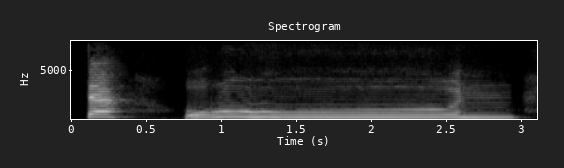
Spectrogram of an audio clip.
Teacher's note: Ta is very sharp. No flow of breath. No flow of sound. Ta. Because of this work, we are giving temporary sukoon here.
